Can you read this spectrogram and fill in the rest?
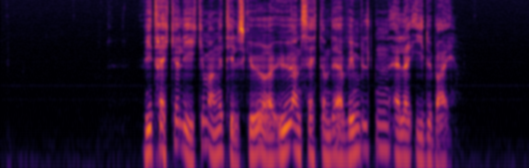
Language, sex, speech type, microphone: Norwegian, male, read, Shure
